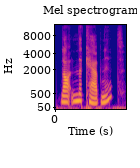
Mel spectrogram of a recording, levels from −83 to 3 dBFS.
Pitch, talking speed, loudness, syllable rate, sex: 220 Hz, 225 wpm, -19 LUFS, 6.6 syllables/s, female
